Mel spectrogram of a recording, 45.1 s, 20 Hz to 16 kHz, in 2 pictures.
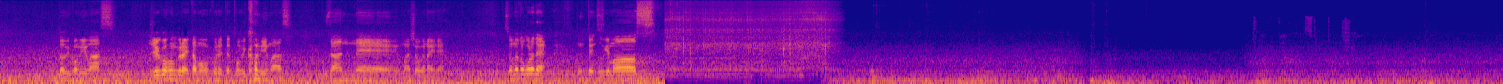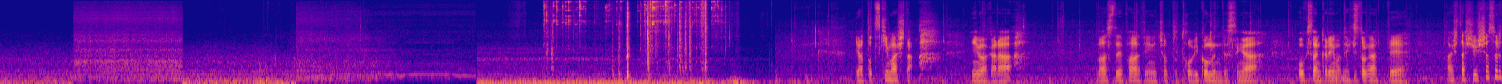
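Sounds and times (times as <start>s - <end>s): car road noise rumble: 0.0s - 10.0s, 12.2s - 45.0s
car engine idling: 29.6s - 35.3s
car keys jangling: 30.6s - 33.7s.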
